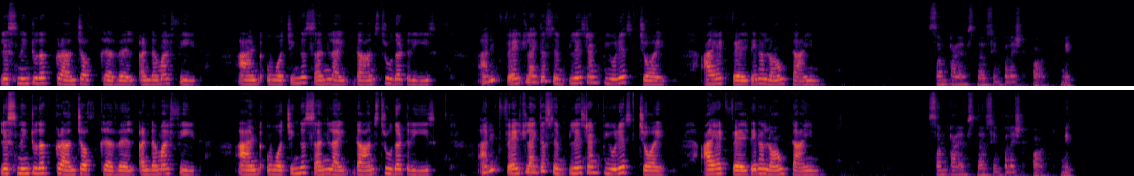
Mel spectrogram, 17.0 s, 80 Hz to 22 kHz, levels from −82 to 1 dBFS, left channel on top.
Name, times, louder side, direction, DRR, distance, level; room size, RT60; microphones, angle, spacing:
voice 1, 0.0-2.9 3.6-6.5 7.2-10.0 10.3-12.4, right 4 dB, 80° right, 0.5 m, -31 dB
voice 2, 13.9-16.1, right 2 dB, 30° right, 0.5 m, -43 dB
2.4 x 2.3 x 3.0 m
head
